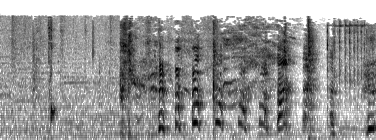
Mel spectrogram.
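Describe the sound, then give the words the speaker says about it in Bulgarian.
Coins drop and clink several times during a magic trick, with short bright metallic hits scattered through, while people giggle and laugh in quick bursts around them. “Отново изчезва монетата тук.”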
